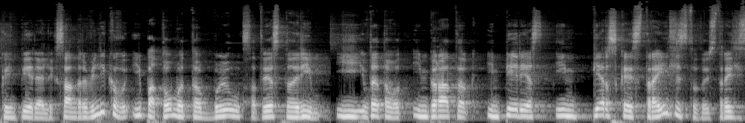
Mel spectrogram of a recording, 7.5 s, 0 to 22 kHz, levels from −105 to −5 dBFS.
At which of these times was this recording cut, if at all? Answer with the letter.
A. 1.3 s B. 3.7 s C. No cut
B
